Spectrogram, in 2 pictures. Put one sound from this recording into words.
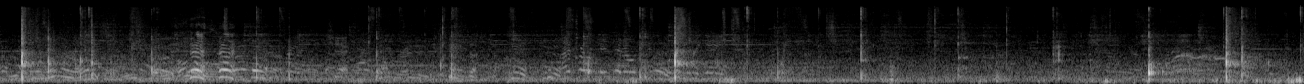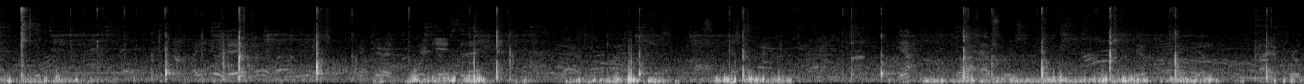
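Paddles pop against a plastic ball in sharp, quick hits.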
